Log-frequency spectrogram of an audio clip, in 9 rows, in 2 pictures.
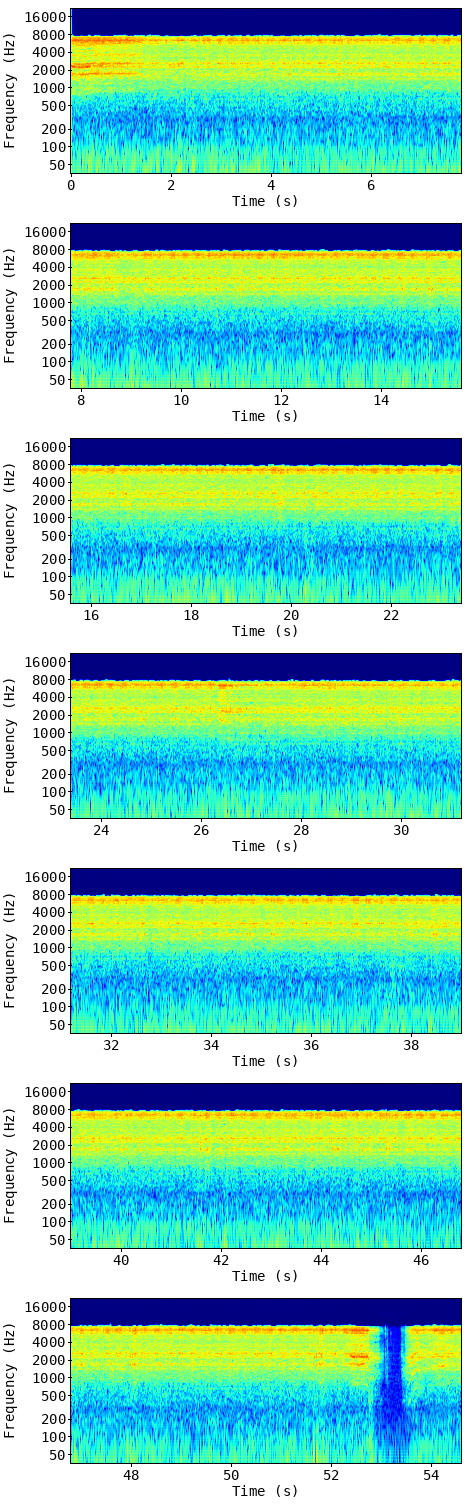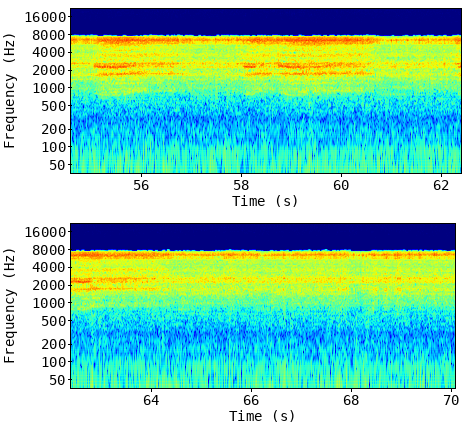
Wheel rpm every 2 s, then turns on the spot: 230, 230, 230, 230, 230, 230, 230, 240, 230, 230, 230, 230, 240, 230, 230, 230, 230, 230, 230, 230, 230, 230, 240, 230, 230, 230, 150, 210, 230, 220, 230, 230, 230, 230, 230.
none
